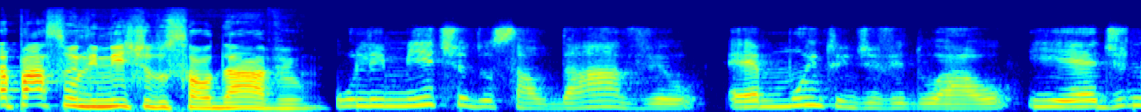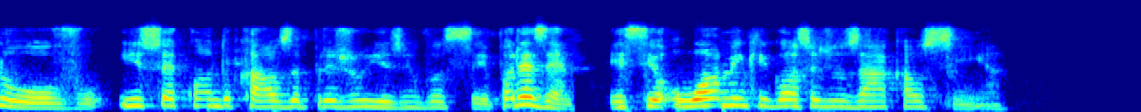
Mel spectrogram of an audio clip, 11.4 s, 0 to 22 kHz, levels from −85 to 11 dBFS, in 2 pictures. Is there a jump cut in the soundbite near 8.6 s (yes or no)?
yes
